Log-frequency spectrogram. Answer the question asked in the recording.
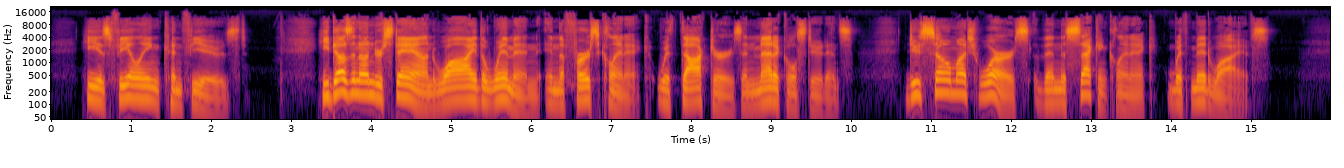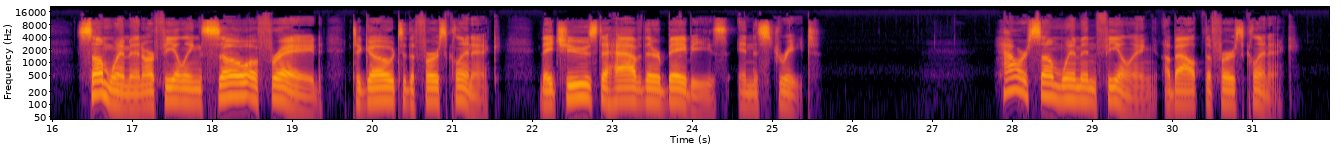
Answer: They are feeling afraid to go to the first clinic.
